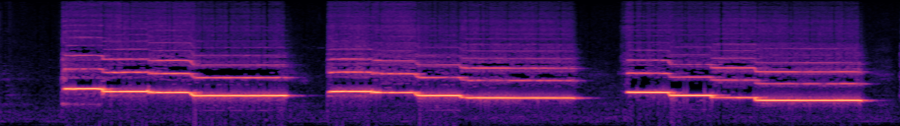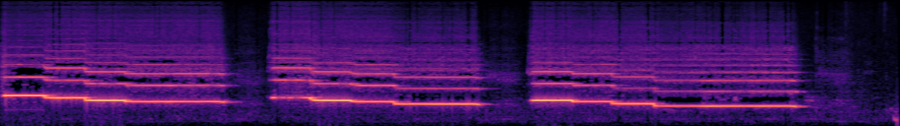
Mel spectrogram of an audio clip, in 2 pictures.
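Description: Pífano (side-blown fife in C) played slowly: six runs of four notes stepping down in pitch, the last note of each held. Each run starts one step lower than the one before, with short breaks for breath between them. It is a long-tone and finger exercise for a clean tone.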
